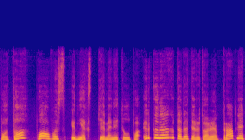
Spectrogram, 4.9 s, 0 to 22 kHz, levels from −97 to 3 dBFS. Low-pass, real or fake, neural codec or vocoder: 14.4 kHz; fake; codec, 44.1 kHz, 2.6 kbps, DAC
